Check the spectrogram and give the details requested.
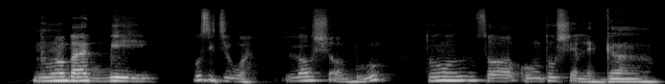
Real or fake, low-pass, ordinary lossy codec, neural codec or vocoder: fake; 14.4 kHz; MP3, 64 kbps; codec, 44.1 kHz, 2.6 kbps, SNAC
